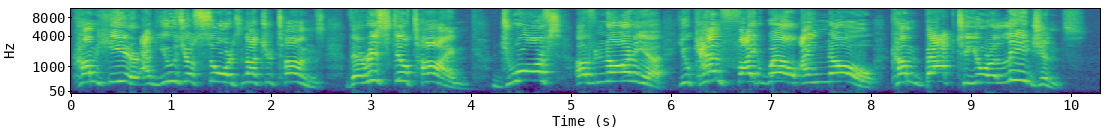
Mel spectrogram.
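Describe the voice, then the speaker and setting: A storyteller voicing a bold king who gives loud, rallying battle orders, pitched far above the reader's own voice. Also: lively intonation, slow, few pauses, exaggerated voice. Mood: pleading.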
